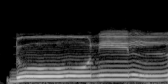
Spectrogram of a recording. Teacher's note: Di sini hukum ikhfa hakiki, nun mati bertemu dal dua harakat dengan dibacakan secara samar. Dunillah, lafz jalalah di sini dibaca nipis dua harakat.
